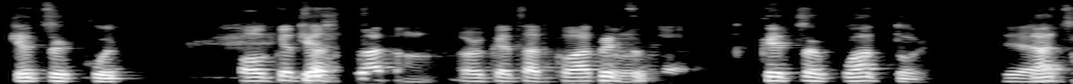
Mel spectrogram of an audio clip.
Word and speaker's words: Quetzalcoatl: Quetzalcoatl. Yeah. That's how you say it. Yeah. I might And not that's even be pronouncing it right, but yeah, it's uh, and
